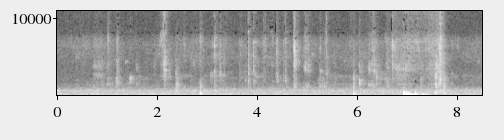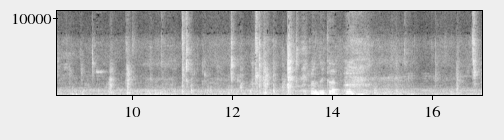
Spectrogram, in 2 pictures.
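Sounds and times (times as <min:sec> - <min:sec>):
small clicks and soft smacking: 0:01.0 - 0:06.2.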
